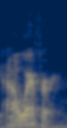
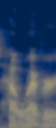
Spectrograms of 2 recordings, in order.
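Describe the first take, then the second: First: The word starts without its h sound. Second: The word starts with a clear h sound. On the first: This is how Newfoundlanders say it. "you don't pronounce the H" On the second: This is the ordinary way of saying it. "if it was however"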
